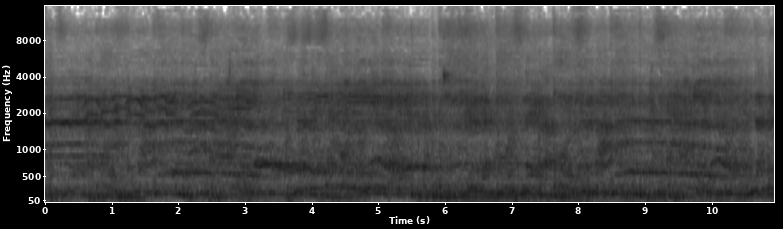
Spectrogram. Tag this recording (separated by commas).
Music, inside a large room or hall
